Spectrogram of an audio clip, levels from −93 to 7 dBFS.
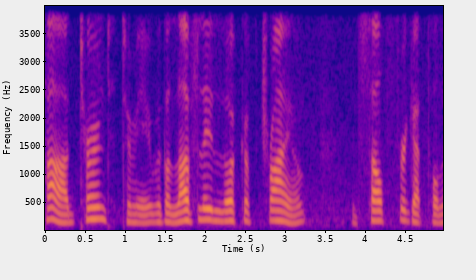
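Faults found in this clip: No faults found in this speech clip. Nothing is audible above 4 kHz, which fits a narrowband G.711 mu-law call path, and faint room noise sits about 38 dB below the speech.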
